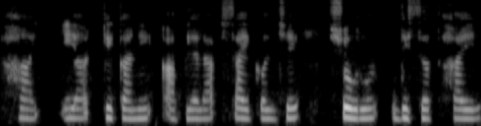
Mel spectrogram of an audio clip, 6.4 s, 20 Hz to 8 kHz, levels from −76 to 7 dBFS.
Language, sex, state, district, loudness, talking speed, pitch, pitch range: Marathi, female, Maharashtra, Dhule, -26 LUFS, 75 wpm, 220 Hz, 215-225 Hz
